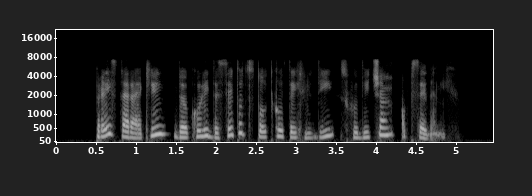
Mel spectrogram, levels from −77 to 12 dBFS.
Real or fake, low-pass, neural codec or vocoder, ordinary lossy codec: fake; 7.2 kHz; codec, 16 kHz, 2 kbps, FreqCodec, smaller model; none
